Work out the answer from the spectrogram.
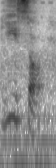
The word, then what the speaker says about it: guiso: it's a different kind of broth but it's pronounced the same way with a GU i s o gizo and gisada is g u i s a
